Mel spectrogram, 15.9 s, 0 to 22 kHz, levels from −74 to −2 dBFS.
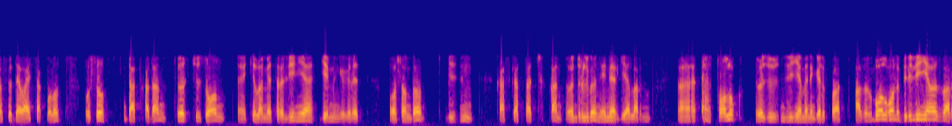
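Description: There are no technical faults to describe in this clip, so there is nothing to place in time order.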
